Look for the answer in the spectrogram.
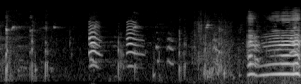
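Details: Eurasian coot in a foreign recording. Scattered soft clicks lead to two bright wavering squeals, then a loud, strained nasal honk at the end.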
